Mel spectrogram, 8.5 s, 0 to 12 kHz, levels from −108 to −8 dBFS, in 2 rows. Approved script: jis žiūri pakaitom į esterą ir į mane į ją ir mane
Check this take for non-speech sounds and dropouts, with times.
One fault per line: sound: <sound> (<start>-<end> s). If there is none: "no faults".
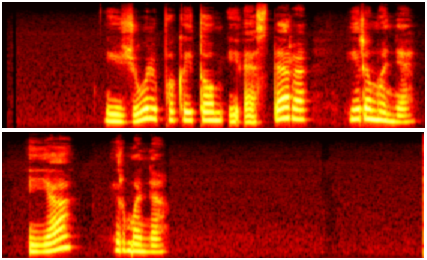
no faults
